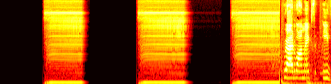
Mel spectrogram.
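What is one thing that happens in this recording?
A phone vibrates with a loud buzz three times.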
